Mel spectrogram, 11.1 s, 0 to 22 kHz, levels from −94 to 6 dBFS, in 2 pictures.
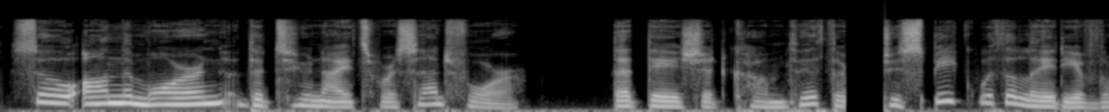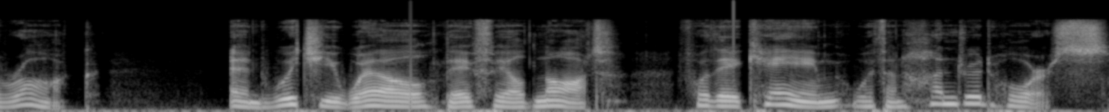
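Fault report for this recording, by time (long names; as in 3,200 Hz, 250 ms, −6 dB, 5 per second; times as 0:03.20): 0:04.22–0:04.42: drop-out 202 ms
0:07.59–0:07.60: drop-out 6.4 ms
0:09.21: click −9 dBFS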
